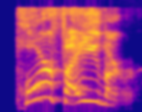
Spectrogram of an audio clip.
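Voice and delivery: high, loud Southern twang on Spanish; hammed-up Southern-accented Spanish. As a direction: belt it out in a playful Southern accent. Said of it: "let me do my Southern voice".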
